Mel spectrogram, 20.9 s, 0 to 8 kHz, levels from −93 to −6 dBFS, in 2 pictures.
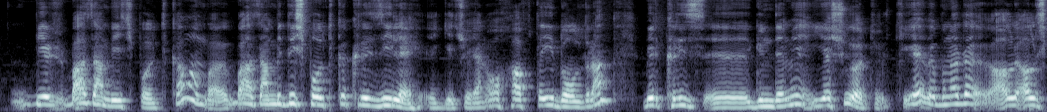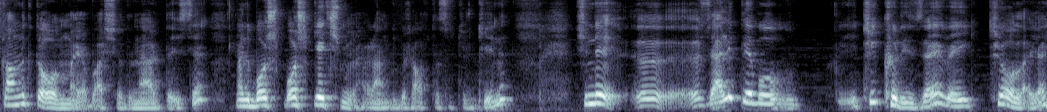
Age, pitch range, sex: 50-69, 130-190 Hz, male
